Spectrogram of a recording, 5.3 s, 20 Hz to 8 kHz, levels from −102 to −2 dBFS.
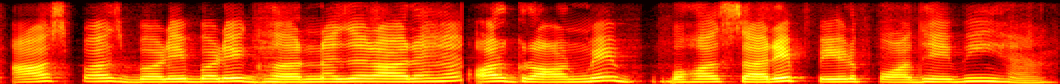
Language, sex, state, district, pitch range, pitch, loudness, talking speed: Hindi, female, Bihar, Gaya, 255-300 Hz, 270 Hz, -18 LUFS, 145 wpm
